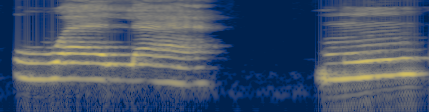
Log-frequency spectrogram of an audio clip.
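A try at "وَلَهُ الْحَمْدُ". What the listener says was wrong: No, that's a ha. Yeah, wa lahul hamdu.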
